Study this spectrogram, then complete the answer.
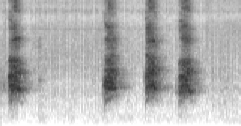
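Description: A dog barks four times in sharp, close bursts: one bark, a pause of nearly a second, then three quick barks in a row, with no talking.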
